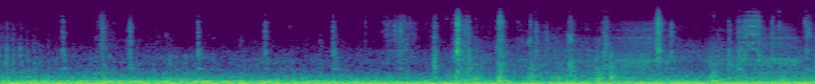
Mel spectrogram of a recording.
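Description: A front-wheel-drive car rounds an easy corner at moderate speed, a steady low engine and road rumble from inside the cabin with scattered small clicks and rattles and no talking.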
